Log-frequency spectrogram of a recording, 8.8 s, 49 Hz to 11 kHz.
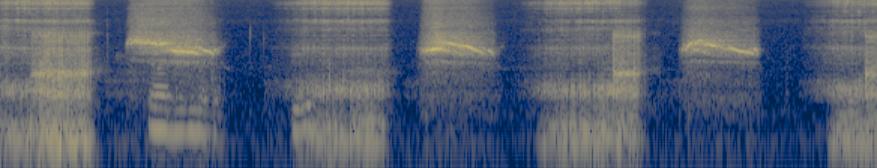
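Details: Loud, rhythmic snoring at about 15 breaths a minute, with rattling inhalations and whistling exhalations: snoring.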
